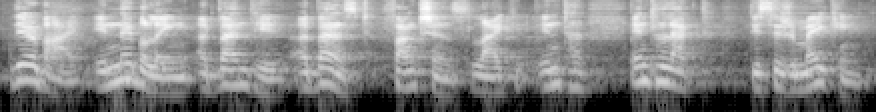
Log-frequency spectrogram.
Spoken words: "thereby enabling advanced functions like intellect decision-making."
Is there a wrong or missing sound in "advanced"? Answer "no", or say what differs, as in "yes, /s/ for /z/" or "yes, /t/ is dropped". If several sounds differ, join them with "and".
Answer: no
